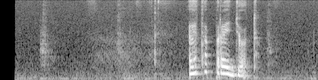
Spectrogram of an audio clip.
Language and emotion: Russian, neutral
